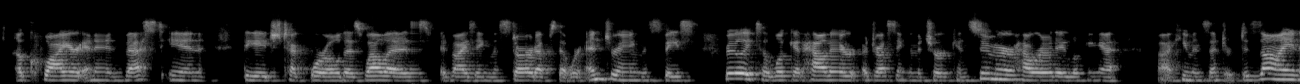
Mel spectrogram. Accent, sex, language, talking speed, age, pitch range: American, female, English, 175 wpm, 20-39, 185-215 Hz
